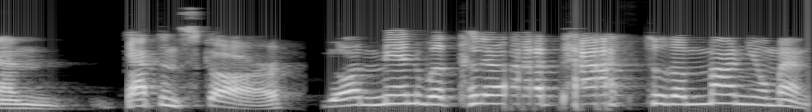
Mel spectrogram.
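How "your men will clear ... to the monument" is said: put-on German accent, slow and pitched up. Retelling a scene, quoting Captain Scar's order in a put-on German accent. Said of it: "I keep doing a German accent".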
